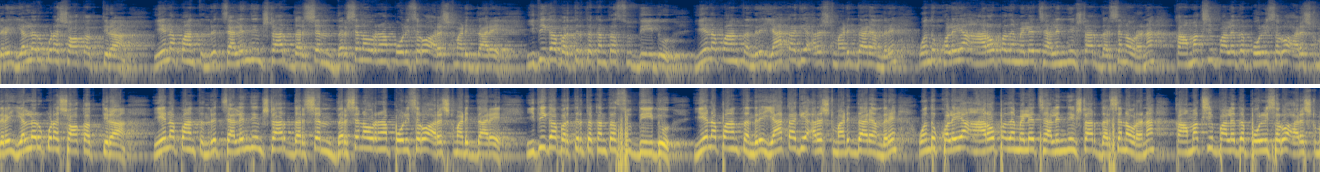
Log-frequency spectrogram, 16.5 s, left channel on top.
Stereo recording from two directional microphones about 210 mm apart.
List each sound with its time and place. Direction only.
0.0 s a man's voice: 40° right (ahead or behind)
